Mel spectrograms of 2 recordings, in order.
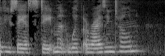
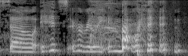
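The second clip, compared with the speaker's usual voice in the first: laughing; 3 semitones higher, 5 dB louder than usual. Real, not acted. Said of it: "Your relationships are hinging on it".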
